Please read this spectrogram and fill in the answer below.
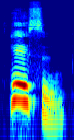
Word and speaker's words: hasten: Listen, fasten, castle, often, whistle, soften, hasten, bustle, and gourmet. In all these words, letter T is silent.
